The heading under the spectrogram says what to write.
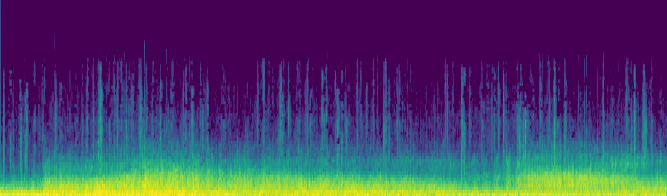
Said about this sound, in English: Something burning is falling down through the sky. And circling down. Maybe a hit plane.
